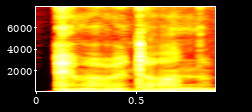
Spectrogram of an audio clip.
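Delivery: ordinary delivery, nothing marked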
